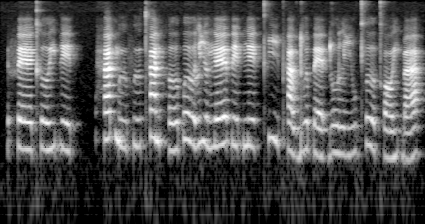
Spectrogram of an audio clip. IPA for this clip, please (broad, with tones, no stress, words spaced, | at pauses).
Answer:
fɛː˩kʰɤː˩˧jbeː˧˩p̚ | haː˧˥t̚mɯː˩fɯː˩˧t̪ʰa˥˨n hɤː˩˧pɤː˥˨li˥˨ə̯ŋɛː˧˥ peː˧p̚ŋeː˧p̚t̪ʰiː˥˨pʰa˧˩w du˧˥ə̯pɛː˧˩p̚doː˧ liː˩˧wt̪ʰɤː˥˨kʰɔː˩˧j ba˩˧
